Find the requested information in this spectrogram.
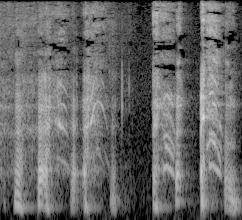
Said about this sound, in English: And yes, I'm coughing.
